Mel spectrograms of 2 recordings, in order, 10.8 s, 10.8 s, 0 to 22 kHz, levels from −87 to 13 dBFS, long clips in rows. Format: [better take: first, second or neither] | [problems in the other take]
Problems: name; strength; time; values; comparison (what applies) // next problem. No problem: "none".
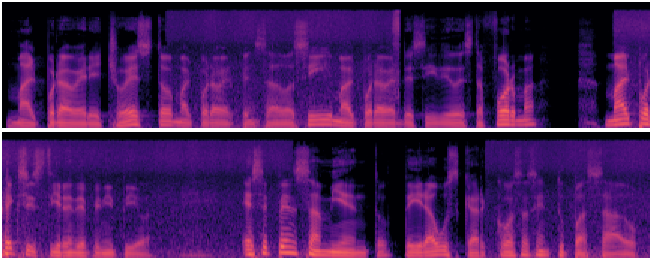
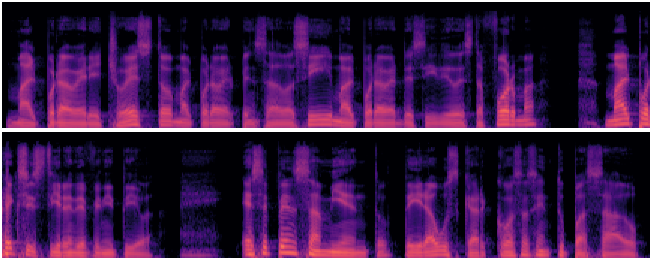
second | hiss; noticeable; from 1.5 to 3.5 s, from 5 to 8 s and from 9.5 s on; 15 dB below the speech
